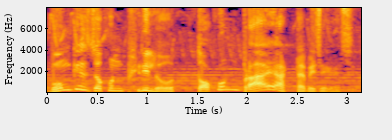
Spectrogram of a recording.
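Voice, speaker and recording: A Bengali man narrates a detective audio story in a dramatic, scripted style. His voice sits fairly high and moves with lively intonation, with music clearly playing underneath. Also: moderate pace.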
